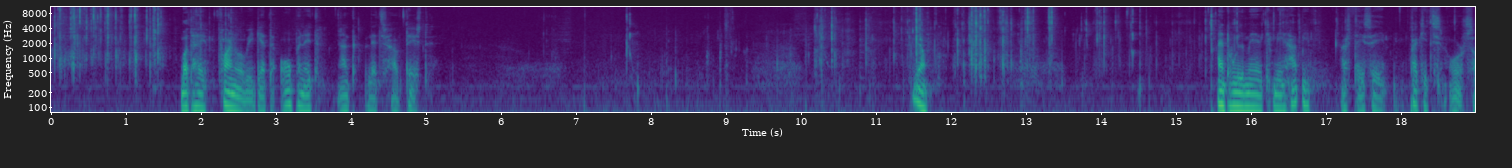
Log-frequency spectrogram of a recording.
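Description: A plastic candy wrapper crinkles and rustles as it is unwrapped.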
